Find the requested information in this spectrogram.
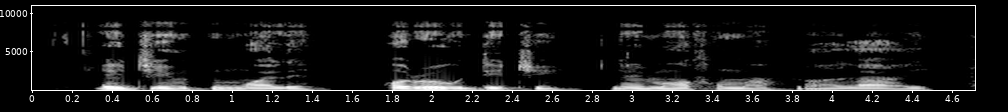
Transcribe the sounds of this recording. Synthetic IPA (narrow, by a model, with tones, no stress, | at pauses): e˦d͡ʒi˨m̩˨ŋ̩˦ŋʷa˨le˦ | ɔ˨ɾo˦u˨di˦d͡ʒi˦ne˦me˦ɔ˨fʊ˦ma˦nɔ̰˨a˨la˦˨a˨jɪ˦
